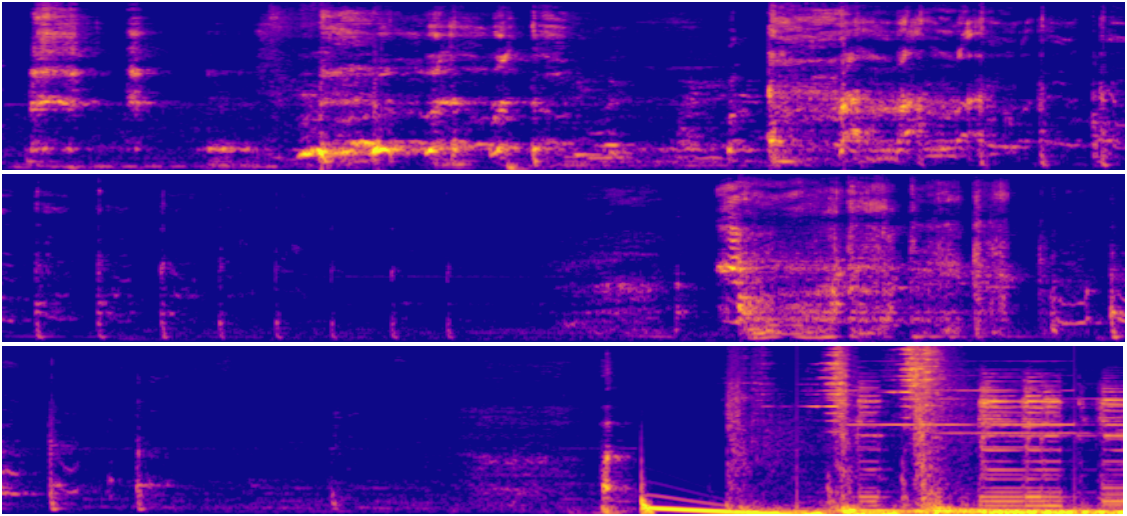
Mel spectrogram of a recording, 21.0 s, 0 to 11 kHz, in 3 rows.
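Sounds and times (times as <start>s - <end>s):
person coughing: 1.6s - 9.9s, 11.1s - 15.1s.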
